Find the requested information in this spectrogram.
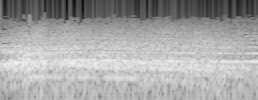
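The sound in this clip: An audience shouts together on cue, cheering and booing at once in a sustained wall of massed voices. The sound is loud and fairly steady, swelling slightly at the end.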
